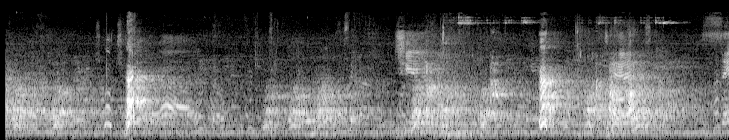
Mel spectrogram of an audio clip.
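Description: A dog barking and yipping in sharp, excited bursts, loudest about two seconds in and again near the end, with people's voices around it.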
